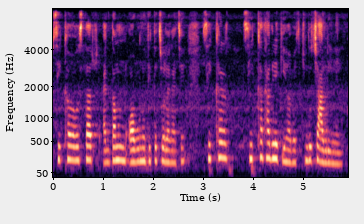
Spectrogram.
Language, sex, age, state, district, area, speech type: Bengali, female, 18-30, West Bengal, Howrah, urban, spontaneous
